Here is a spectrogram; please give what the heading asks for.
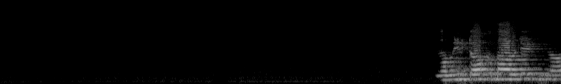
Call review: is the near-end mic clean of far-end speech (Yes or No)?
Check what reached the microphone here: Yes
